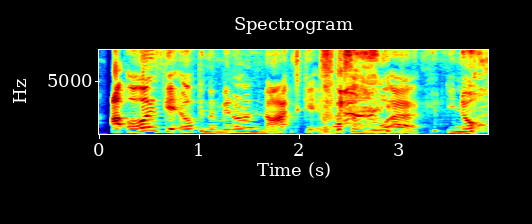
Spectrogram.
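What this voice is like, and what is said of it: Attempted Scottish accent. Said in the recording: “I tried Scottish, so it didn't work.”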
